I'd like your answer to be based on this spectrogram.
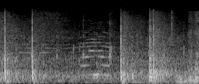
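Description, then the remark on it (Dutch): Several sharp firework bangs set off by football fans crack out at irregular intervals over an outdoor crowd murmur, five minutes before a match, in soaking rain on a small hill behind the railway, with faint voices talking and a bright crackle trailing after the louder pops. “Wordt inmiddels door de harde wat vuurwerk afgestoken.”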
